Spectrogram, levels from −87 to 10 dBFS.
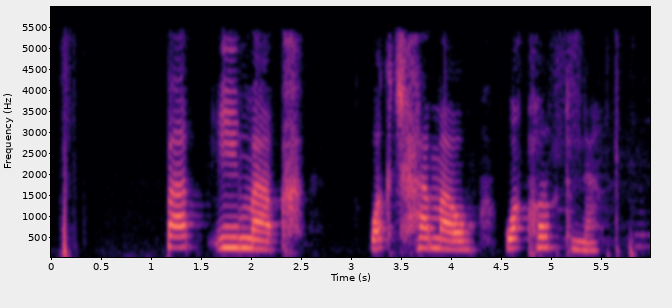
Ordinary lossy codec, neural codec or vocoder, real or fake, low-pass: MP3, 48 kbps; none; real; 5.4 kHz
